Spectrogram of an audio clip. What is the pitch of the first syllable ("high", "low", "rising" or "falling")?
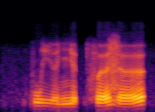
low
